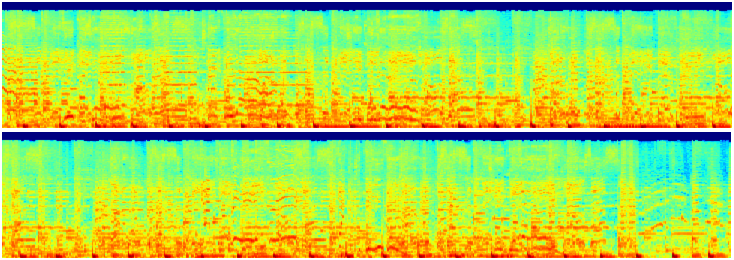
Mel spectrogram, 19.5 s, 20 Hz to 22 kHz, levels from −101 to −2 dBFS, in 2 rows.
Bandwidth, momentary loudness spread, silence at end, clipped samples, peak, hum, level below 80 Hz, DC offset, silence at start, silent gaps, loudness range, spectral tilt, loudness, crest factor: 17 kHz; 3 LU; 0 s; under 0.1%; 0 dBFS; none; -18 dBFS; under 0.1%; 0 s; none; 1 LU; -5 dB/octave; -13 LUFS; 12 dB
